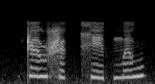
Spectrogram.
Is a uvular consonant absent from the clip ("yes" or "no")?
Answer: yes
